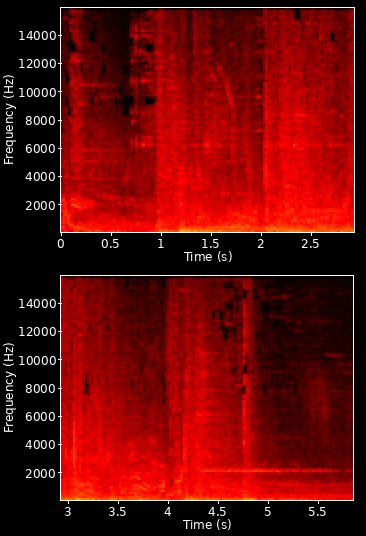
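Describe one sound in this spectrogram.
Magic blasts hit with sharp impacts.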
